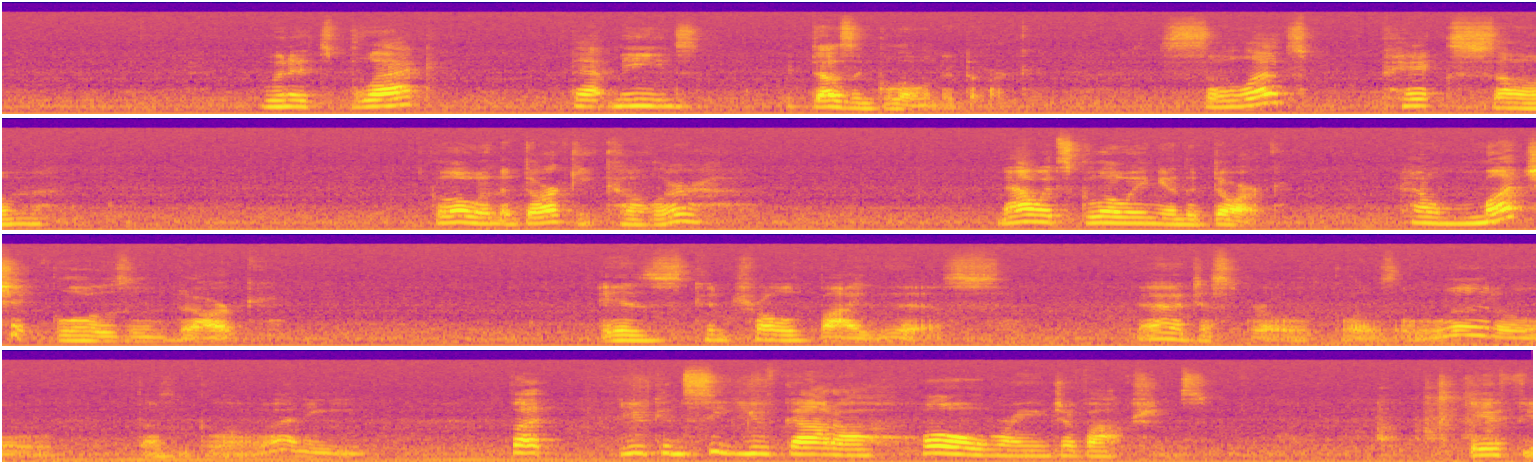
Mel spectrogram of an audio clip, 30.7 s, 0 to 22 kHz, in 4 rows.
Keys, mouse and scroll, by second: 3.7 click, 18.1-25.5 drag, 28.6 middle click.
